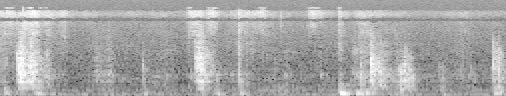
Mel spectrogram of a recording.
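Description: Faint handling of a small packaged item: a few short rustles and soft knocks as it is turned over, in groups near the start, about two seconds in, around three and a half to four seconds, and just before the end.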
